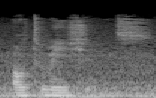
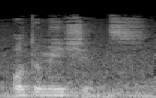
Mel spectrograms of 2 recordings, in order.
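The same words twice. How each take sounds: Both takes have the same delivery.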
